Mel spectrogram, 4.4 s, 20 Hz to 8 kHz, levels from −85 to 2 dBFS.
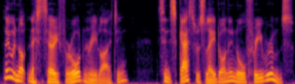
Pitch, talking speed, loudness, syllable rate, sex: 125 Hz, 215 wpm, -18 LUFS, 6.4 syllables/s, male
